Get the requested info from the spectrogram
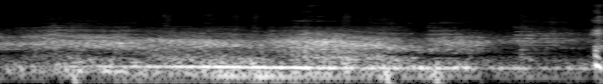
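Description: A car passing by on the road, its tyre noise swelling to a peak about three seconds in and then fading, with a low steady engine hum underneath.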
